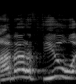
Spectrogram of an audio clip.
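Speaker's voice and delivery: loud high-pitched scream. Retelling a driver's call near the end of the race: imitating a driver screaming. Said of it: "Tyler Reddick screamed".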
